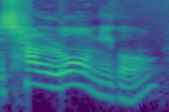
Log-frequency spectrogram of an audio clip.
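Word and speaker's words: שלום: 평화 평화는 샬롬이고 집을 하다는 샬렘이라고 발음합니다.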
